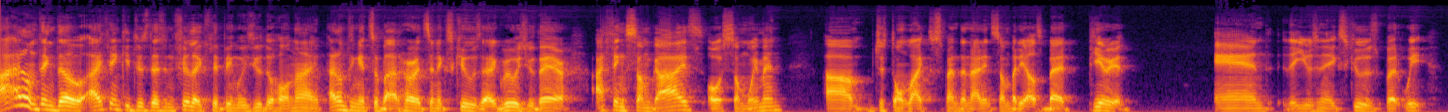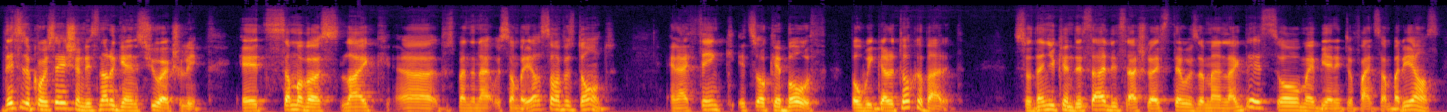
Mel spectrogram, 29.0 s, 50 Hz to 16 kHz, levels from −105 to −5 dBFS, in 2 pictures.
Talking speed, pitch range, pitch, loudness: 245 wpm, 90-130 Hz, 105 Hz, -20 LUFS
